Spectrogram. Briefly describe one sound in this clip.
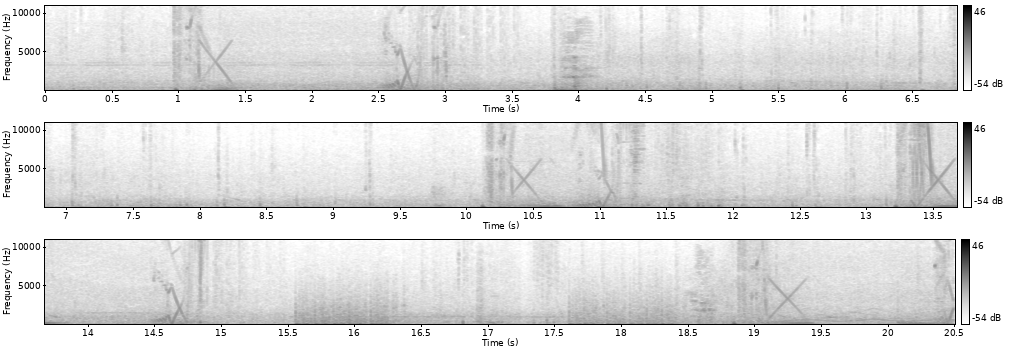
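A loud whoosh sweeps past in bursts.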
